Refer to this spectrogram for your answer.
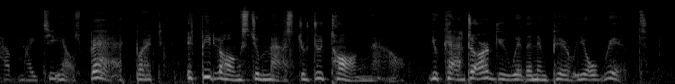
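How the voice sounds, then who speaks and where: In a put-on character voice, the speaker talks at a moderate pace with big swings in loudness. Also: woman, fairly high pitch for a woman. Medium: video game.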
